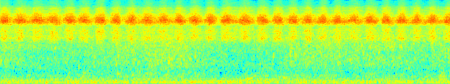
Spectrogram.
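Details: Cicadas buzzing on the Croatian coast, a high rasping drone that swells and fades in rapid even pulses, with faint wave rumble below.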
